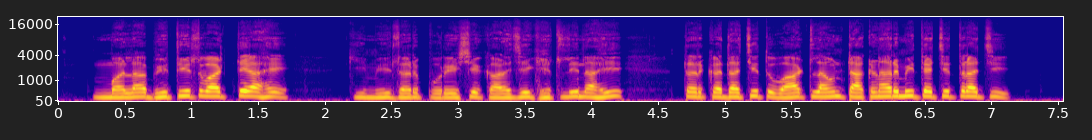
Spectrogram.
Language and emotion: Marathi, fearful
